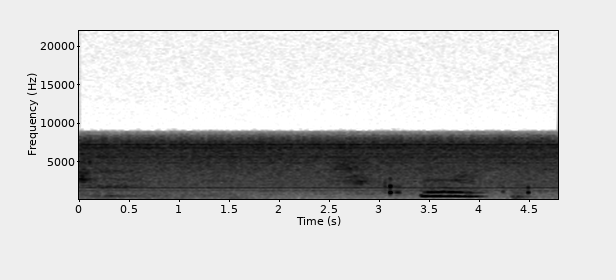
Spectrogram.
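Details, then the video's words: Kittens at five weeks old, recorded on 7 April 2011: over a steady hiss of background noise, a single short mew slides downward, followed by a faint second squeak. "Kittens at 5 weeks old"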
